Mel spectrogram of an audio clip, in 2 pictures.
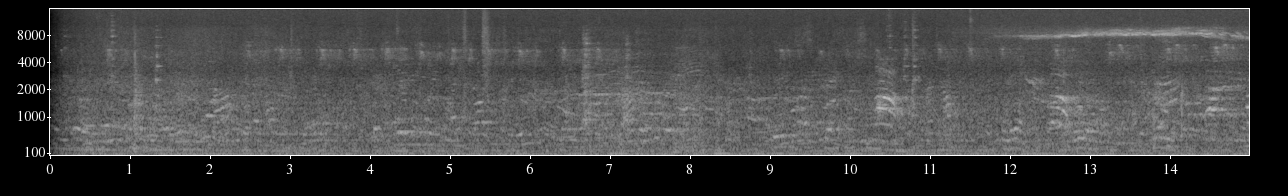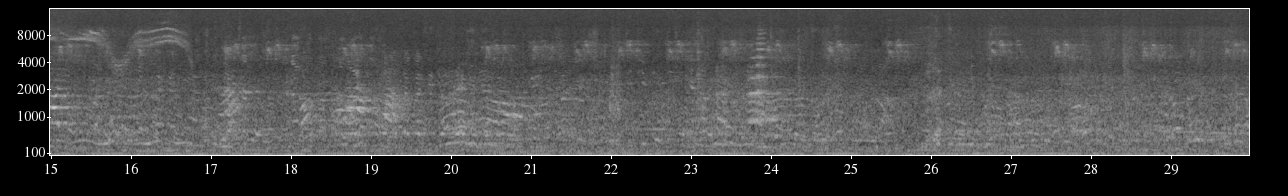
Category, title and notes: Soundscapes > Urban
003A 091112 0826 SP Resort swimming pool before dinner
Resort swimming-pool atmosphere before dinner. This recording has been made in a resort located in benalmadena Costa (Andalusia, Spain), at the end of a hot and sunny holiday afternoon. One can hear voices of adults and children enjoying their vacation, as well as sounds from the swimming-pool (water, splash) and from the terrace of the small restaurant located just near the pool. Some birds (sparrows, seagulls) can be heard in the background. Recorded in June 2025 with a Yamaha pocketrak c24. Fade in/out applied in Audacity. Please note that this audio file has been kindly recorded by Dominique LUCE, who is a photographer.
